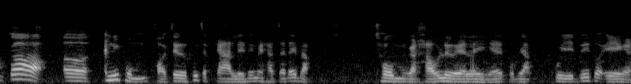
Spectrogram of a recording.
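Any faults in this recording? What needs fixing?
Noise suppressor artifacts run through the whole recording. The suppressor pulls the room noise down by about 18 dB between phrases and lets it rise again under speech, so the leftover noise pumps. To prevent it, reduce the suppression depth and smooth the gain changes more slowly.

Speech cut by the noise suppressor occurs at 1.46–1.74 s, 1.92–2.19 s, 2.47–3.03 s and 5.74–6.06 s. The suppressor treats quieter parts of the speech as noise and turns them down by about 13 to 18 dB at the deepest, so roughly a tenth to a fifth of a second in each stretch sounds swallowed. To prevent it, raise the speech-presence sensitivity so soft speech is protected from gain reduction.

Concealed Bluetooth headset packet loss occurs at 4.71–4.73 s. The mSBC headset link drops a short burst, which fits about three lost frames, and the receiver fills the gap by repeating the last stretch of waveform. 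It comes through as a brief buzzy hold with a slight warble where real sound resumes. To prevent it, keep the headset close to the phone and away from radio interference.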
